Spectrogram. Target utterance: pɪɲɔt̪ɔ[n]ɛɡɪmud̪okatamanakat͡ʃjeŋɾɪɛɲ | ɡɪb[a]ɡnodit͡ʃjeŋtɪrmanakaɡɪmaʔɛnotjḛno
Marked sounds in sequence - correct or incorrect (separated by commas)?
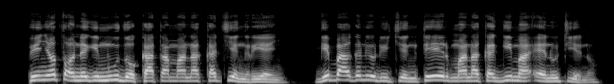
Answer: correct, correct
